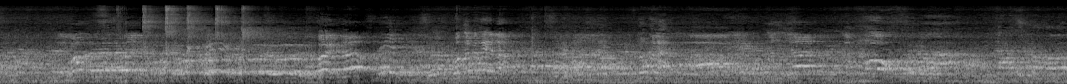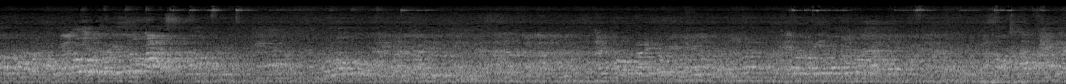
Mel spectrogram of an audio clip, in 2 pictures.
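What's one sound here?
A crowd of men talks and calls out loudly in an echoing hall.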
